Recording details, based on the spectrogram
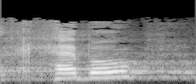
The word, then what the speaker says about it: hebel: Now that word futility in the Hebrew is the word hebel. If you say it right, you spit all over the person you're talking to.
